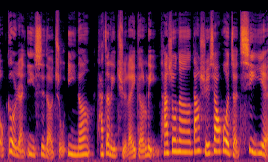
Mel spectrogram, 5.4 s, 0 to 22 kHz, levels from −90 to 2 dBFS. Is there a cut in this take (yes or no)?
yes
